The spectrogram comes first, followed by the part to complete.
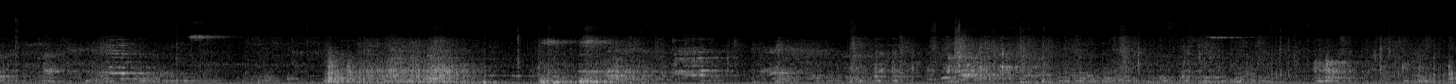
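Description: Indistinct voices talking in a large, echoing hall, with a few thumps, the sharpest about three seconds in.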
